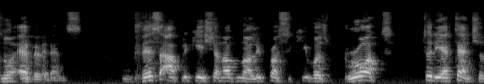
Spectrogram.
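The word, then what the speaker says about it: nolle prosequi: called a nolli prosequi, or the pronunciation tends to vary, but it's a nolli prosequi.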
